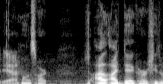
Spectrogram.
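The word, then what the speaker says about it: Mosshart: Because Alison Mozart is Moss Hart. I think that's how you say her name. Mossart, yeah. Moss Hart.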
